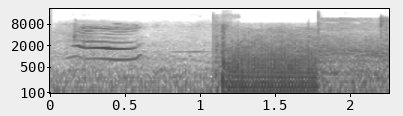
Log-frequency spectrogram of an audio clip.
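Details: A cat answers a person's greeting with a single short meow that dips and then rises. A sudden loud low thump follows, amid quiet background hum.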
